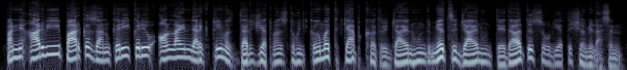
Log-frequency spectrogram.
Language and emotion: Kashmiri, neutral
